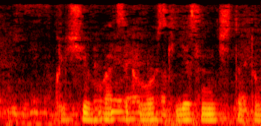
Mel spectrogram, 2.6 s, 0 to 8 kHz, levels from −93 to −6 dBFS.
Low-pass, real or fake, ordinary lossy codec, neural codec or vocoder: 7.2 kHz; fake; MP3, 32 kbps; codec, 16 kHz, 16 kbps, FreqCodec, smaller model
